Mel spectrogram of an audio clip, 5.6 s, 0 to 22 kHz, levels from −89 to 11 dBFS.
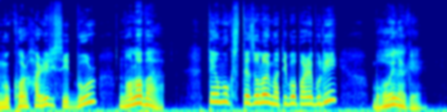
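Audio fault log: No fault turns up anywhere in this speech recording. The log has no timed entry for it.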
